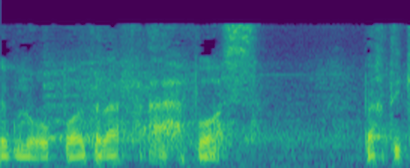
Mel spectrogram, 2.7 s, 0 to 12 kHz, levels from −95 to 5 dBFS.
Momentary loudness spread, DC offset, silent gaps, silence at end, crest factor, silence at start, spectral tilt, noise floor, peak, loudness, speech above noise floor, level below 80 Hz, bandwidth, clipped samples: 22 LU; under 0.1%; none; 0 s; 16 dB; 0 s; -4.5 dB/octave; -38 dBFS; -2 dBFS; -17 LUFS; 21 dB; -54 dBFS; 7.8 kHz; under 0.1%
